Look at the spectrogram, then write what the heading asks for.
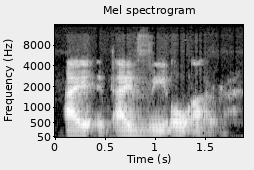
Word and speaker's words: Ivor: I'm sorry if I'm gonna pronounce the name incorrectly. It's Ivor or Ivor, Ivor, I-V-O-R.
